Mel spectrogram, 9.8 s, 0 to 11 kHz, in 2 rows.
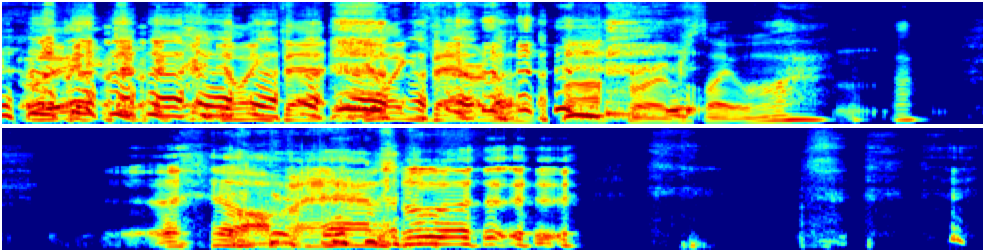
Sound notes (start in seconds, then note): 0.0 laughter; 5.6 laughs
